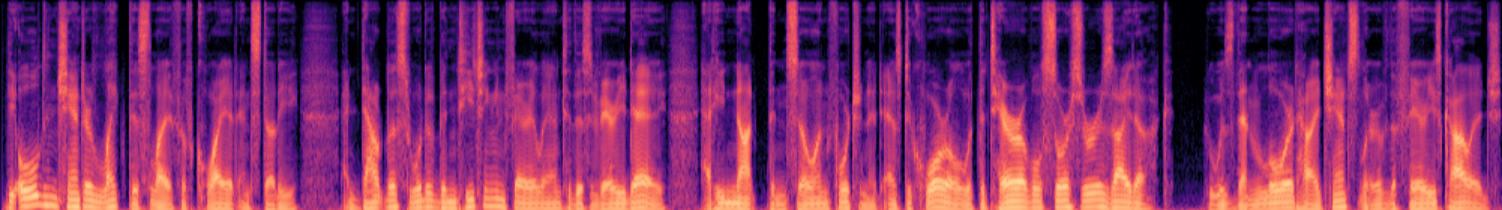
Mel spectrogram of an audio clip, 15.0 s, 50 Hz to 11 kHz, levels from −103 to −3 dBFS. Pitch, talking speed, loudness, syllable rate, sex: 85 Hz, 185 wpm, -19 LUFS, 5.1 syllables/s, male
